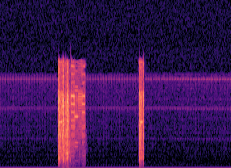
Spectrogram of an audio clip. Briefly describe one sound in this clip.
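A game menu blips twice as an option is picked.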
